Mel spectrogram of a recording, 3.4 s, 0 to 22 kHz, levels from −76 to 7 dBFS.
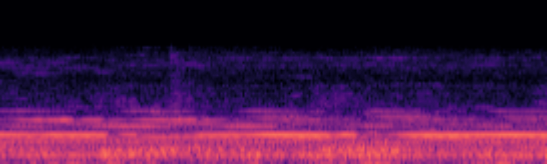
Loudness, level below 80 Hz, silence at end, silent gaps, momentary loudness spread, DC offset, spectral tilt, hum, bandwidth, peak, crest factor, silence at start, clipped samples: -24 LUFS; -40 dBFS; 0 s; none; 3 LU; under 0.1%; -8.5 dB/octave; none; 8 kHz; -12 dBFS; 12 dB; 0 s; under 0.1%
